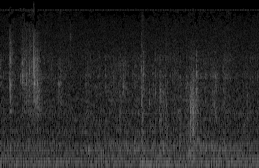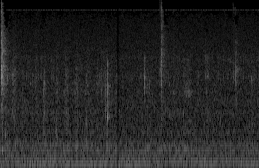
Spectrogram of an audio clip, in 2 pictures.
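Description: Faint eating sounds: corn on the cob bitten and chewed, small crackles in the first second, then quiet chewing. A few sharp single clicks about five, eight and ten seconds in.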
